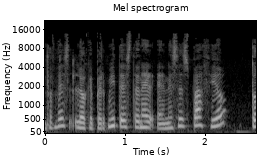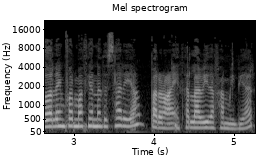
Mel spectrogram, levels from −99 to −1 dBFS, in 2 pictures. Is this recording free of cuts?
yes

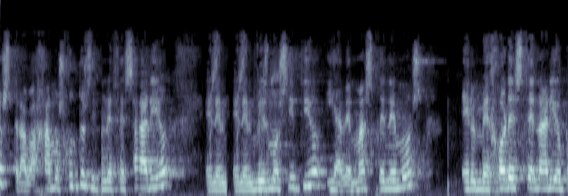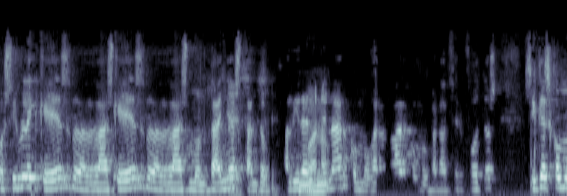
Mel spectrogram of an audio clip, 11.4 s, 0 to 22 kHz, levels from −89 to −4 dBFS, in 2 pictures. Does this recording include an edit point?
yes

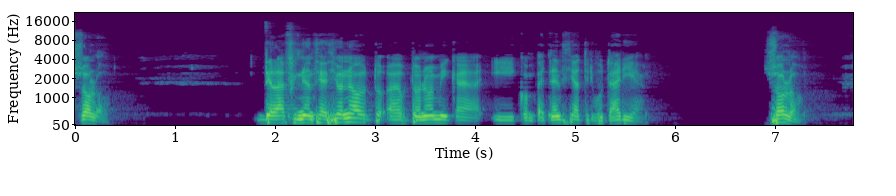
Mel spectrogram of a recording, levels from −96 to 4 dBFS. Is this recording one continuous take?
yes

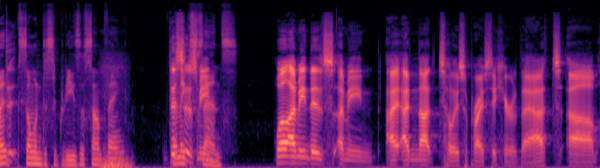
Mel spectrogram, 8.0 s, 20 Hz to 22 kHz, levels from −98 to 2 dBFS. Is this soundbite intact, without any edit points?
no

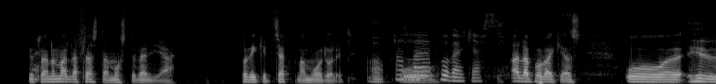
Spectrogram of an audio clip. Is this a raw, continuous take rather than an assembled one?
yes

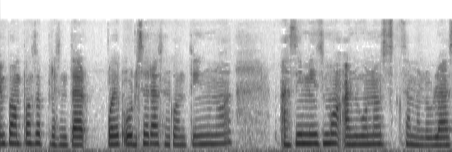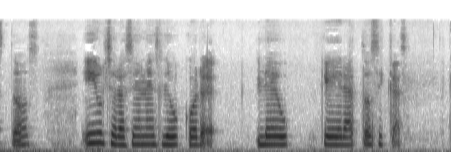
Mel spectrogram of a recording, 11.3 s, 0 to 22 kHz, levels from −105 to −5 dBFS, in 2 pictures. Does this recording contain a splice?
yes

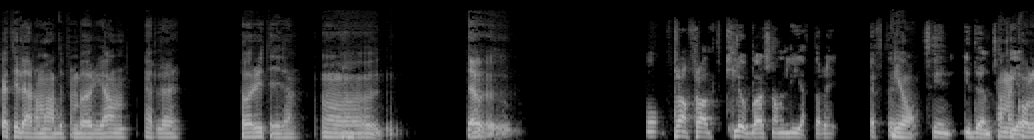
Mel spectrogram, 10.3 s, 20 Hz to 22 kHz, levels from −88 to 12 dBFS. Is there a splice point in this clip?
no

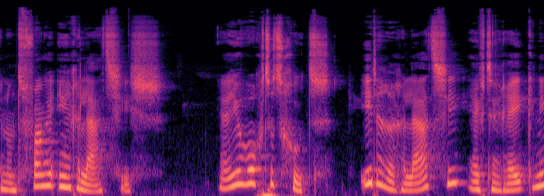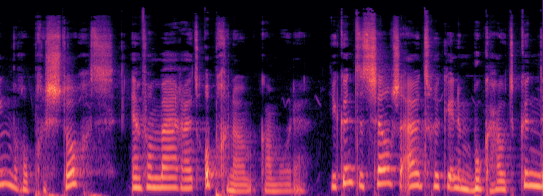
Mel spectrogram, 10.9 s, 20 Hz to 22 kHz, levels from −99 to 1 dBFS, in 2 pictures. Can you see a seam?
yes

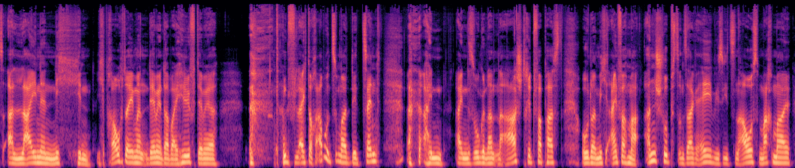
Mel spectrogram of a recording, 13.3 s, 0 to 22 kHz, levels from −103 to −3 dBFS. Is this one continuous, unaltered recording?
no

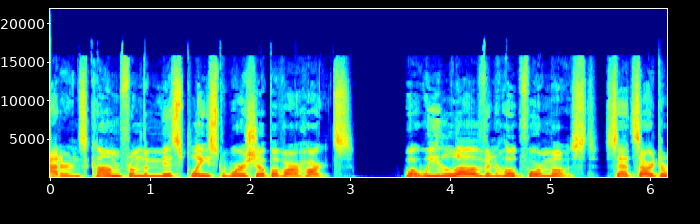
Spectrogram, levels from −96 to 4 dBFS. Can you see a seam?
no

